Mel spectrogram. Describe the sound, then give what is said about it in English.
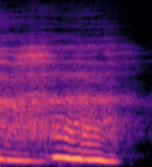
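A deep breath is let out audibly through the mouth as a long, breathy, sigh-like exhale with a slight voiced tone, loud and alone, trailing off at the end. “Let's take a deep cleansing breath. Take a big inhale in and hold it, and exhale audibly out of your mouth.”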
